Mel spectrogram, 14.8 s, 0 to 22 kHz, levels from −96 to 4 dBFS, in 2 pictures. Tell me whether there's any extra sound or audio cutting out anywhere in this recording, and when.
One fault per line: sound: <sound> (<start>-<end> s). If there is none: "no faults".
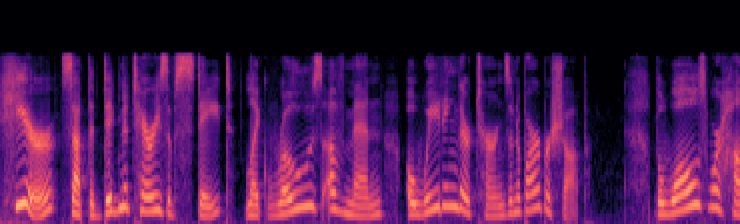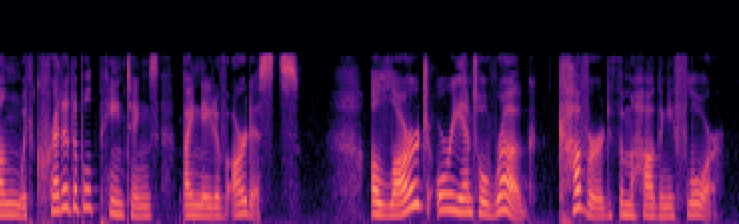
no faults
